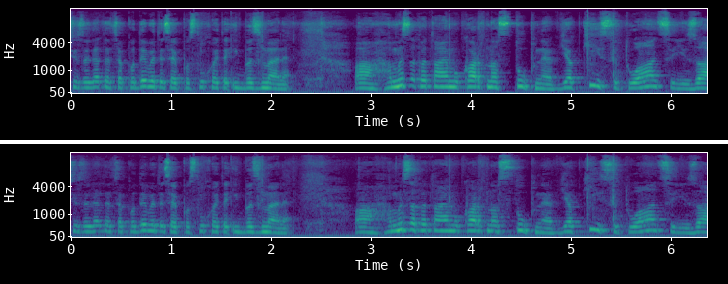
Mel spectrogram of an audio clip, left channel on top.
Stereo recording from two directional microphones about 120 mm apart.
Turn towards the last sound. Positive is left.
turn(degrees=45)  # may be behind; listen again after turning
